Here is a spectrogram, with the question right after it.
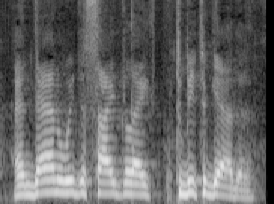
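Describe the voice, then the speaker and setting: Speaking in a Brazilian accent, a man uses a high pitch and a dark, mellow tone, moving at a moderate pace with ordinary pitch variation. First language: Portuguese. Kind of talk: interview storytelling. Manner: halting, many fillers.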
